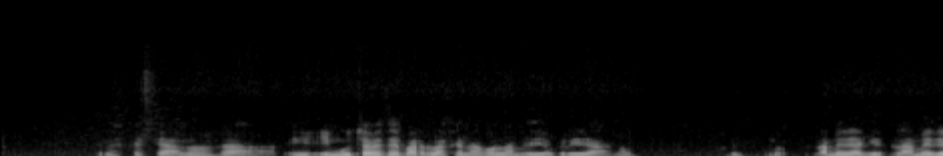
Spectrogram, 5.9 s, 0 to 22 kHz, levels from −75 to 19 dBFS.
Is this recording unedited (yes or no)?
yes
